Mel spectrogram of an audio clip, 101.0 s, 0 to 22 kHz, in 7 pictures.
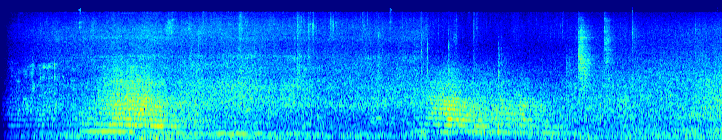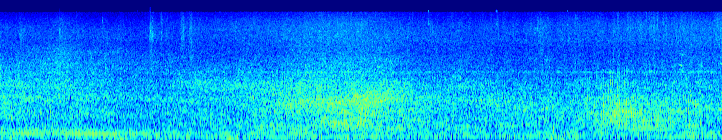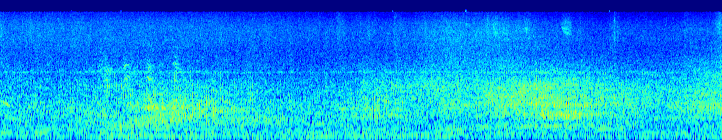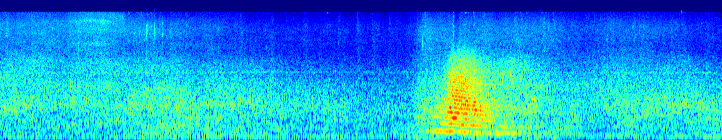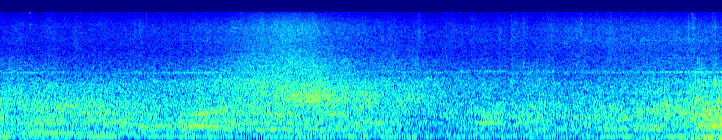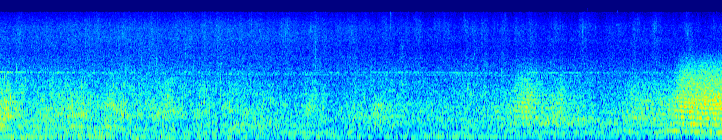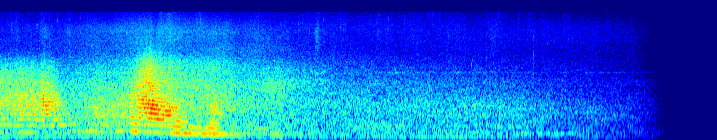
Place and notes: Danube, Budapest, Hungary - (-197) Air Races
Recording of Budapest Air races.
Recorded with Zoom H2n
